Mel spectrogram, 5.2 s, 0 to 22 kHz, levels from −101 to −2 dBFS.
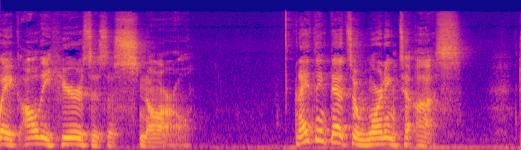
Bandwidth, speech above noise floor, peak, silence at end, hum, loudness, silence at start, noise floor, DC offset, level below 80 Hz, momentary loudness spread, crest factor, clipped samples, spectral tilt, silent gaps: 16 kHz; 33 dB; -4 dBFS; 0.15 s; none; -19 LUFS; 0 s; -53 dBFS; under 0.1%; -50 dBFS; 10 LU; 18 dB; under 0.1%; -4 dB/octave; none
